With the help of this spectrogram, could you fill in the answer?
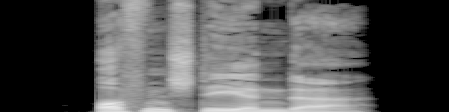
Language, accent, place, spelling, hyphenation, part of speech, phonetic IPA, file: German, Germany, Berlin, offenstehender, of‧fen‧ste‧hen‧der, adjective, [ˈɔfn̩ˌʃteːəndɐ], De-offenstehender.ogg
- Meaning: inflection of offenstehend: 1. strong/mixed nominative masculine singular 2. strong genitive/dative feminine singular 3. strong genitive plural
